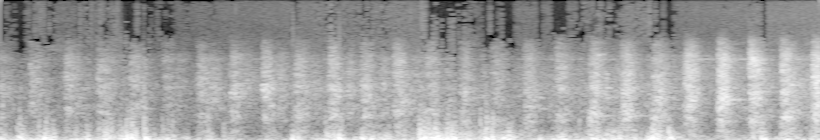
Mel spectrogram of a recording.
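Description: Steam locomotive working along the line: a fast, even beat of exhaust chuffs, about six or seven a second, with heavier low thumps underneath.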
